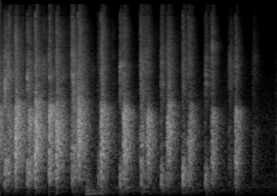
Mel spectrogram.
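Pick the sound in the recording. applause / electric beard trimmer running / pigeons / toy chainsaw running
applause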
